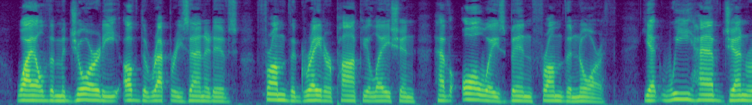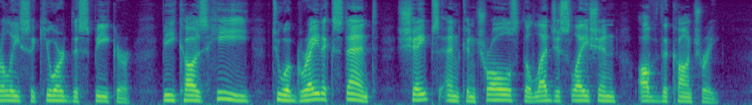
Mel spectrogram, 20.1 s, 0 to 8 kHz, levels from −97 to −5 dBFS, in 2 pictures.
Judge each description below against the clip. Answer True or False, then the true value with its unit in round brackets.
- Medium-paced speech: False (110 wpm)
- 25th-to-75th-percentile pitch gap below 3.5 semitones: True (2.7 semitones)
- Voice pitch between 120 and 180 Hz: True (135 Hz)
